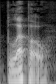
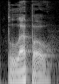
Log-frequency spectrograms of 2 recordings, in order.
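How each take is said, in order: Both takes have the same delivery.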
